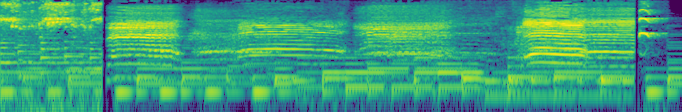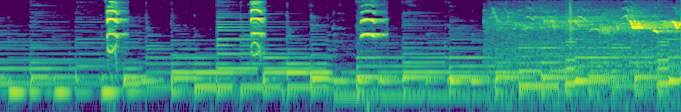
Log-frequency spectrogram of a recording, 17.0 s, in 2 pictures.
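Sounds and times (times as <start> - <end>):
background music: 0.0 - 17.0
sheep bleating: 1.3 - 8.2.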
